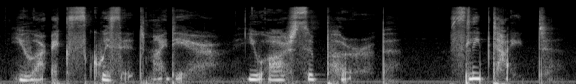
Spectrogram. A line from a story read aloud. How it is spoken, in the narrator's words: The vampire she whispered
